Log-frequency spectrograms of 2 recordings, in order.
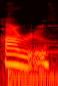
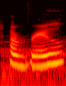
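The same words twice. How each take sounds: First: The stress is on the first syllable. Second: The stress is on the second syllable. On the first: "Like the emphasis on the A" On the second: "like with the emphasis on the U"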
